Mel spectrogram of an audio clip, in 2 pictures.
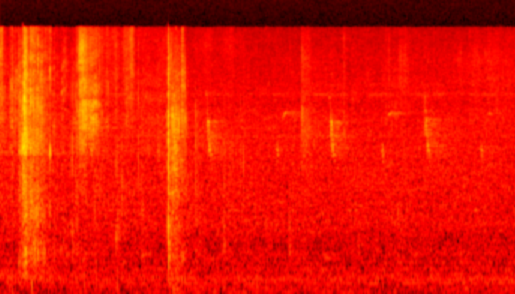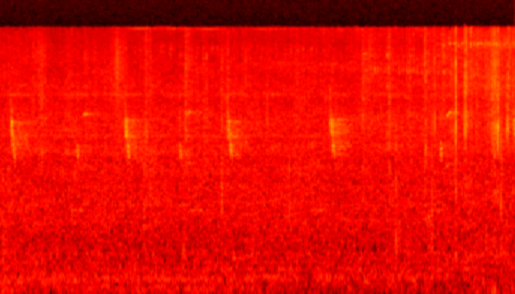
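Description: Footsteps of a person walking on pavement, heard as faint, fairly regular ticks over a steady street background. A loud brief clatter comes just after the start, and a single sharp click about two seconds in.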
